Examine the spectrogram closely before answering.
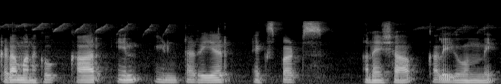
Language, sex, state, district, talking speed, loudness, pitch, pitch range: Telugu, male, Telangana, Mahabubabad, 120 wpm, -22 LUFS, 100 Hz, 100-105 Hz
